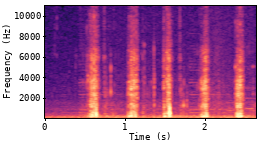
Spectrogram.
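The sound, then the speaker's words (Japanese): Crisp crunching bites of autumn-harvested myoga ginger, five evenly spaced crunches at a steady chewing pace, fairly faint and with no talk. “秋に収穫される秋みょうがでこの辺もちょっといい時期なのでいただきます。”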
